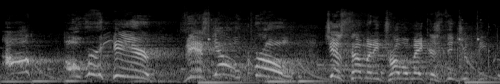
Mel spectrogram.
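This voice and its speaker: An actor voicing a small, excitable, taunting cartoonish creature in a video game. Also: male voice, very high-pitched, a little slow. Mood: frantic. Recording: echoey, long reverb, music behind.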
